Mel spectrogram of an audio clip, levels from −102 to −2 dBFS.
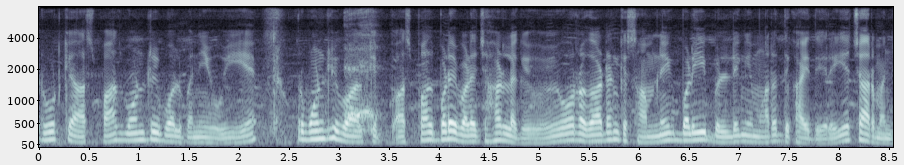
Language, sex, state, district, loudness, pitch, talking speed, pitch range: Hindi, male, Bihar, Jahanabad, -17 LUFS, 130 Hz, 225 wpm, 110-155 Hz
